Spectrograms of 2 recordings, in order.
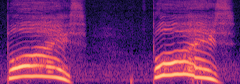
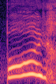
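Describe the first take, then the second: First: Desperate shout from under the snow; yelled. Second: High, loud shout cut off by snow; choked yell. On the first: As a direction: yell up the slope for the boys. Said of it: "So I'm yelling". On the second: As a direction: yell through a throat full of snow. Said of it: "As I'm yelling". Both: Retold or imitated.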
